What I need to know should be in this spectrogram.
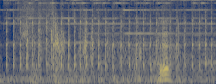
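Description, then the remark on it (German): A hand crank on an Erfindomat, an invention machine, turns with a quick, steady ratcheting rhythm of clicks while the machine's bright, high bell rings on over it, all within a couple of seconds. “Die Kurbel hast du gehört und die Klingel.”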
